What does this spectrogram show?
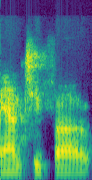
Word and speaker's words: Antifa: So you can pronounce them either way. I say Antifa more in line with the European pronunciation, since the original Antifa started in Europe.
